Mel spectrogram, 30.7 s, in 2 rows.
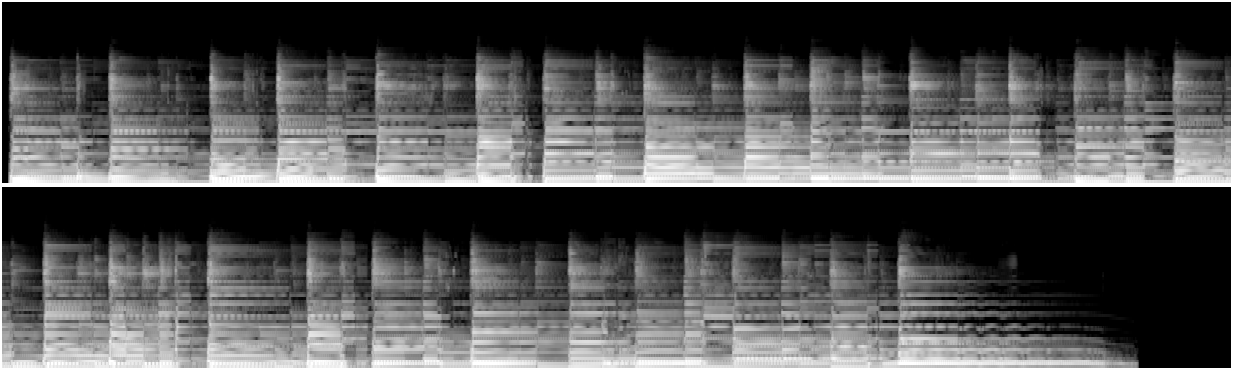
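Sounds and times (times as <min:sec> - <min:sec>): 
electric guitar strumming on front single-coil pickups: 0:00.1 - 0:29.6.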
